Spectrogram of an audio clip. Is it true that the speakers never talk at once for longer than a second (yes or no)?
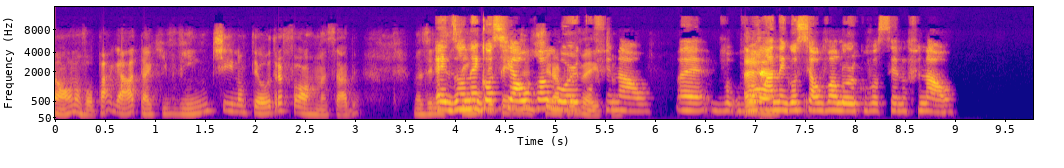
no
